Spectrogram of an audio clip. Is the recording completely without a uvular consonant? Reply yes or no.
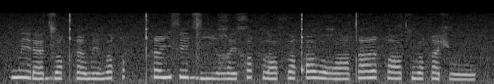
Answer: no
